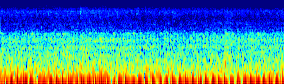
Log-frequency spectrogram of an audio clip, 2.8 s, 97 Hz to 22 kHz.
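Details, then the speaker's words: 2022 Kymco XTown 300 at idle, after replacing the rattling old variator with a Malossi variator with 17 g weights and clutch: even, low exhaust thrum with a steady pulse, no drive-side rattle, revs up faster; healthy. "now it's like silent all I can hear is just the exhaust and it revs up a lot faster than before"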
